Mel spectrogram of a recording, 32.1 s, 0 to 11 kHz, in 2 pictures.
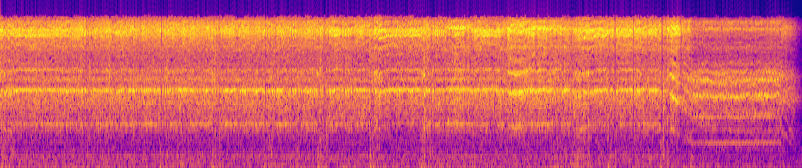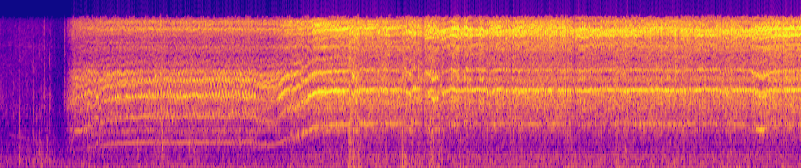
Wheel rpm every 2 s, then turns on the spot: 230, 230, 240, 230, 230, 230, 220, 110, 20, 110, 120, 210, 230, 230, 230, 230.
none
